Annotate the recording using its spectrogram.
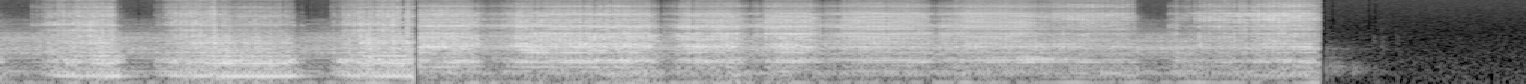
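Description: Wood lathe running while a hand-held turning tool hollows out the inside of a spinning maple plate: a loud, continuous rough cutting and scraping over a low motor hum, swelling and easing as the tool is worked. It stops abruptly near the end.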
